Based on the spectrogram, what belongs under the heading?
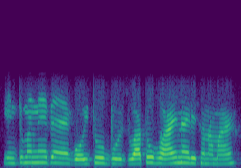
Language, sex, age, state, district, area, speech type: Assamese, female, 45-60, Assam, Nagaon, rural, conversation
